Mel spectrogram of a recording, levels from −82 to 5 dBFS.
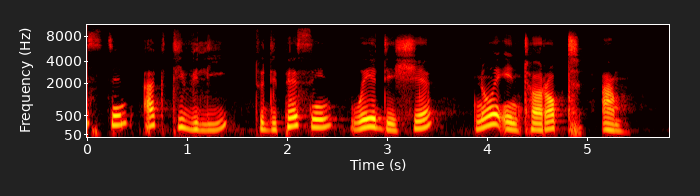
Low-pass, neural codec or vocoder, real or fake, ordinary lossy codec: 9.9 kHz; none; real; none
